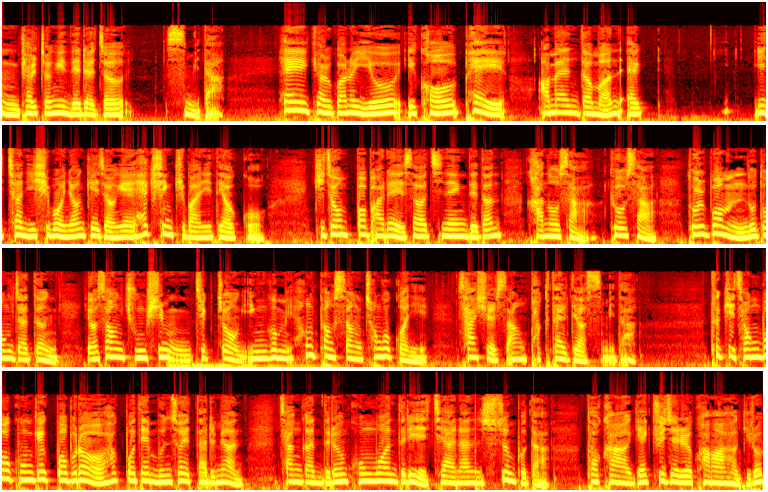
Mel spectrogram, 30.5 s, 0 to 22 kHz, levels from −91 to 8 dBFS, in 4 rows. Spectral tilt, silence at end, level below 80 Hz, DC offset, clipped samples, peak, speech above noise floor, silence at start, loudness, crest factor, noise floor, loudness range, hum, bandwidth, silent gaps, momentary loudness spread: -4.5 dB/octave; 0 s; -28 dBFS; under 0.1%; 0.3%; 0 dBFS; 26 dB; 0 s; -10 LUFS; 10 dB; -35 dBFS; 2 LU; none; 11 kHz; none; 7 LU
